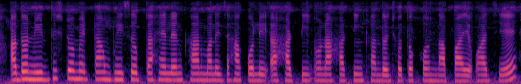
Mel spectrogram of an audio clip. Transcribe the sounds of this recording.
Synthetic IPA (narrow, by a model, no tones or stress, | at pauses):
ad̪ɔniɾd̪isʈɔmɛt̪̚ˀʈamɦisəb̚t̪aɦɛ̃lɛnkʰanmanɛd͡ʒaɦãkɔlɛjʔahaʈiɲɔnahaʈiŋkʰand̪ɔd͡ʒʱɔt̪ɔkʰɔnːapajɔʔad͡ʒɛ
